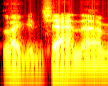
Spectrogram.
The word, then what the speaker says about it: jhana: I do what's called the jhana meditation, which is very wonderful. Have you heard of No, spell it for me, please.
